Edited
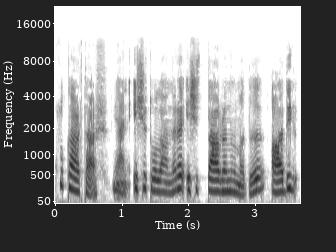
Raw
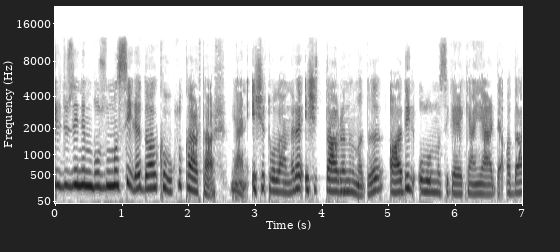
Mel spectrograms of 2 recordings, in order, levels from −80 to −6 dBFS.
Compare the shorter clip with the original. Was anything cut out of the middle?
no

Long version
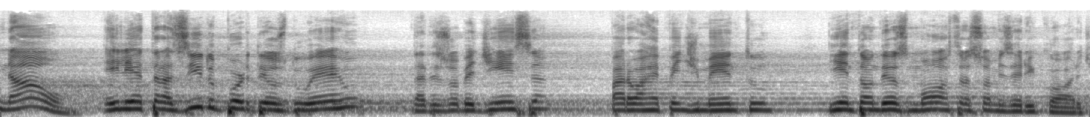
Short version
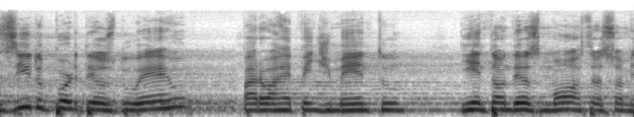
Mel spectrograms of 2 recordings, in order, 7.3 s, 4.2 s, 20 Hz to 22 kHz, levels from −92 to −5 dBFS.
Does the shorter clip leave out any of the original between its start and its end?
yes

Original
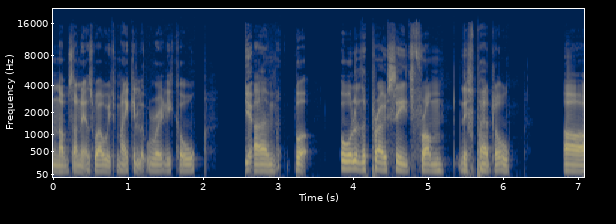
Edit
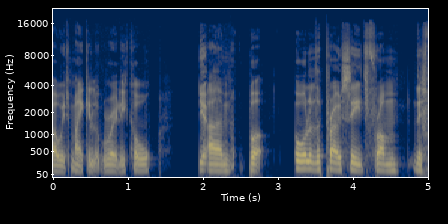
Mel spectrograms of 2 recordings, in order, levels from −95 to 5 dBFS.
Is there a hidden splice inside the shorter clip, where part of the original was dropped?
no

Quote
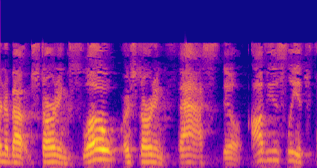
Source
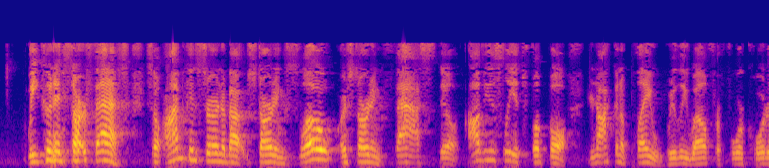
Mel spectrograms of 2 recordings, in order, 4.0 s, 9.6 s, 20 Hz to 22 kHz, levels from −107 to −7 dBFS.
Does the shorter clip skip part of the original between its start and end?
no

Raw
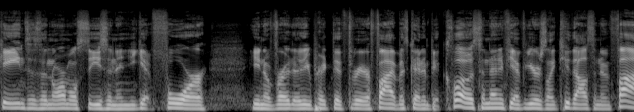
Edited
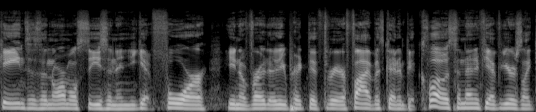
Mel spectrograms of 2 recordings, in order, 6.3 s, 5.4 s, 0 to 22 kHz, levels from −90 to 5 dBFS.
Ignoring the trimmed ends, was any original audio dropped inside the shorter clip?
yes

